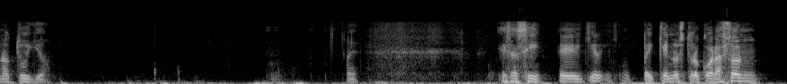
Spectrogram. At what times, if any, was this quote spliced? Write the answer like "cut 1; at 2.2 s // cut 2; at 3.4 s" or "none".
cut 1; at 3.4 s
